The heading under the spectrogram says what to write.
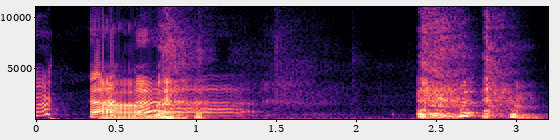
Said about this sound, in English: you have to edit out my coughs.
